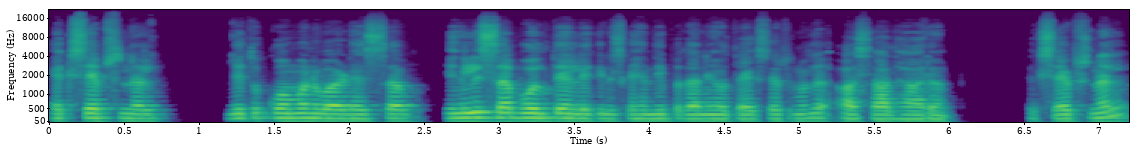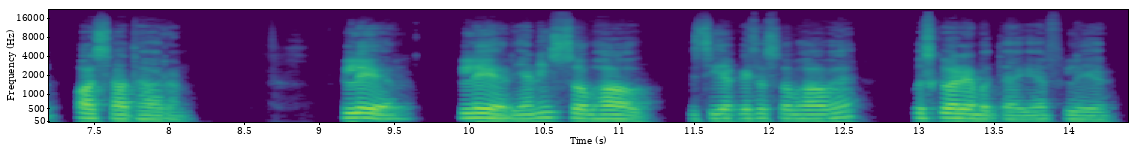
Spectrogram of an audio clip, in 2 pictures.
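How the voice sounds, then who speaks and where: Man teaching vocabulary with a smooth voice. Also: a little high, flat delivery, moderate pace. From Bihar, India. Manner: repeats each word and meaning, spells words letter by letter. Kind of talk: vocabulary lesson.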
